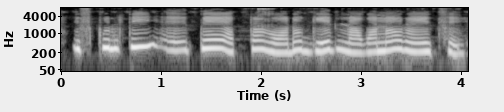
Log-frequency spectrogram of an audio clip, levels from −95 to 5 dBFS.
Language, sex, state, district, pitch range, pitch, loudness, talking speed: Bengali, female, West Bengal, Cooch Behar, 225-280 Hz, 250 Hz, -12 LUFS, 105 wpm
